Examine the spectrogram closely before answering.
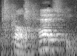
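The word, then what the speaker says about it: колпачки: Okay, we want to go ko, pet, key. And it's ko, pet, key. So the key is the least important syllable. The petch is the most important. The ko is the second most important.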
